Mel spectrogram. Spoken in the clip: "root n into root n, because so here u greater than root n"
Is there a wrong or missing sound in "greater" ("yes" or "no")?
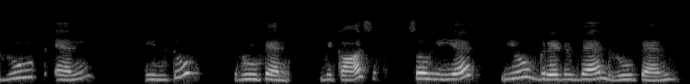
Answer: no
